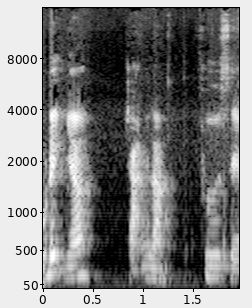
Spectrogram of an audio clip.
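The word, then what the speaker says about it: 不正: Đọc là phư xê.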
